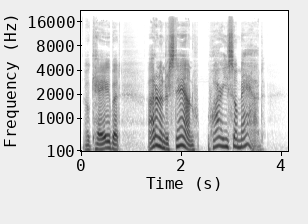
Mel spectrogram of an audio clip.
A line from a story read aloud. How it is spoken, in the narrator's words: His mother sighed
